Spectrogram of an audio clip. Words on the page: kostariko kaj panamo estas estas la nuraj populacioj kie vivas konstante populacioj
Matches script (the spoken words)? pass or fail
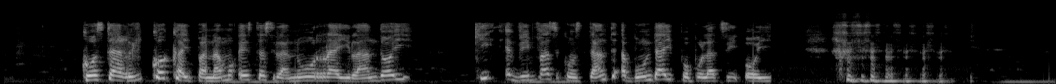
fail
